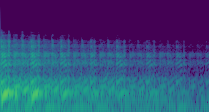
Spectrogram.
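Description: Film background music dying away: a quick, repeating low instrumental figure fades steadily to near silence.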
